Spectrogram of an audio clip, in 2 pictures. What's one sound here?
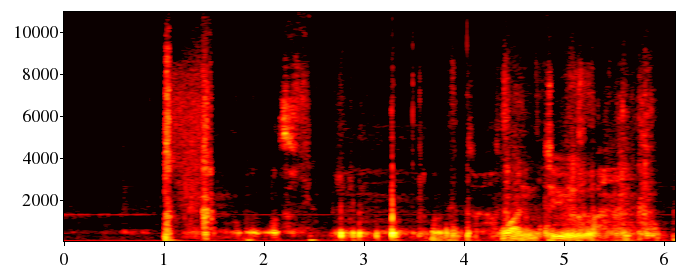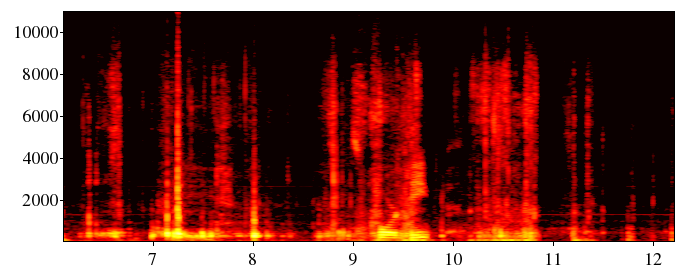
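Cardboard boxes scrape and rustle as they are slid out of a carton.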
